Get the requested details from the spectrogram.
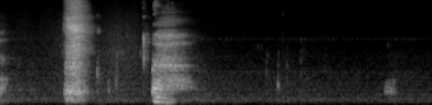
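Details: Two loud, explosive sneezes about a second apart, each with a sharp burst of air, then quiet breathing, triggered by pulling nose hairs, with swearing before and after; sneeze.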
